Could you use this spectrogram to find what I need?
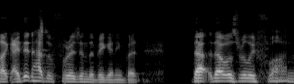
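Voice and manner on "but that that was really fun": voice breaking, cracking mid-line. Recounting a funny game round, voice cracking. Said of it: "voice crack".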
